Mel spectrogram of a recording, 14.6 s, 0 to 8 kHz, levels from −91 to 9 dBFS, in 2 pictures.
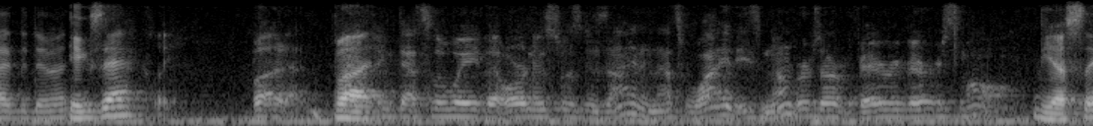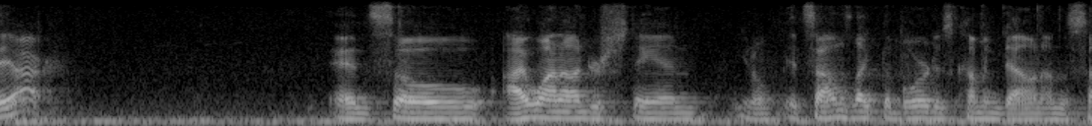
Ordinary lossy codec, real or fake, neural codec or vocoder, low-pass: Opus, 16 kbps; real; none; 7.2 kHz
